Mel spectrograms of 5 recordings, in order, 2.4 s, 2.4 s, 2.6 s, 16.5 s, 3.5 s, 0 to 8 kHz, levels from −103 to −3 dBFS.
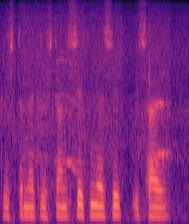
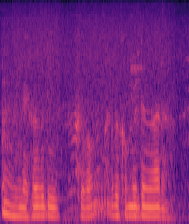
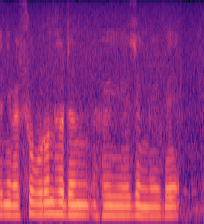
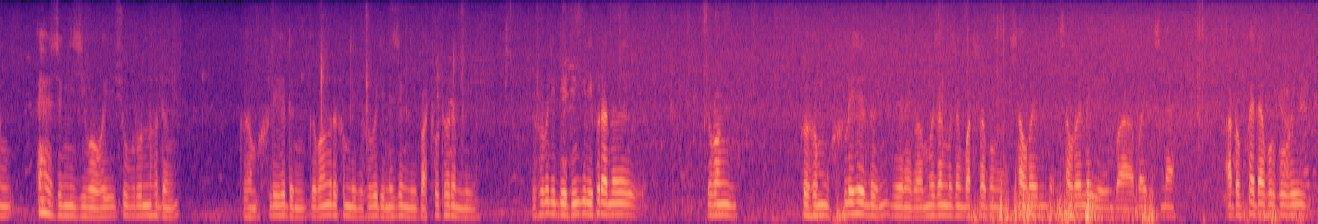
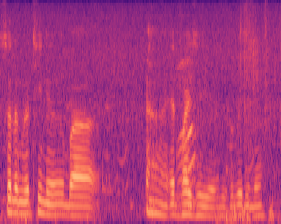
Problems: none marked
